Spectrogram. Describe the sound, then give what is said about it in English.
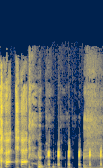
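Rapid, harsh coughing from someone caught in a dusty space, a quick series of many dry bursts, fairly loud and uneven in rhythm, with no talking between them. “And there's lots of dust, and I'm coughing.”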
